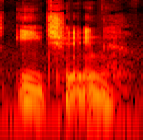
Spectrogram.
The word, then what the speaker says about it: I Ching: And I Ching is spelled I, and then a separate word, Ching, C-H-I-N-G, but it is pronounced I Ching.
